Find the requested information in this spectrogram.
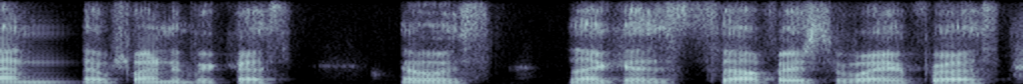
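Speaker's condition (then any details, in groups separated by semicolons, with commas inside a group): ALS; leg onset, speech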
